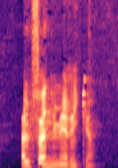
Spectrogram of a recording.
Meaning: alphanumeric
- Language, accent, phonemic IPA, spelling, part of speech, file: French, France, /al.fa.ny.me.ʁik/, alphanumérique, adjective, LL-Q150 (fra)-alphanumérique.wav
